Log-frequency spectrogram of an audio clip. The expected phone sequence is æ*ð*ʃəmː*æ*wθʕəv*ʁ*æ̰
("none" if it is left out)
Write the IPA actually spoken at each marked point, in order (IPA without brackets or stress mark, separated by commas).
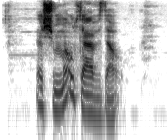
none, æ, ð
